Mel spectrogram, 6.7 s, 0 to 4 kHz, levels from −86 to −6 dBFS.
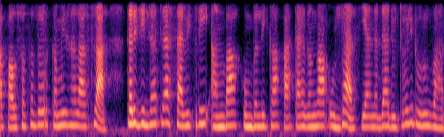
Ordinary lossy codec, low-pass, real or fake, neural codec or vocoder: none; 3.6 kHz; fake; codec, 16 kHz in and 24 kHz out, 0.9 kbps, LongCat-Audio-Codec, fine tuned four codebook decoder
